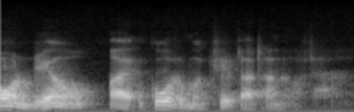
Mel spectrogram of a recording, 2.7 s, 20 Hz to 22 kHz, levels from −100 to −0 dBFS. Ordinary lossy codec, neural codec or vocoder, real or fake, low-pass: none; autoencoder, 48 kHz, 128 numbers a frame, DAC-VAE, trained on Japanese speech; fake; 19.8 kHz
